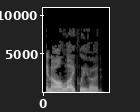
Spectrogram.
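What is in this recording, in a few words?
"in all likelihood", British English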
